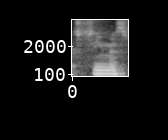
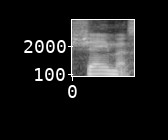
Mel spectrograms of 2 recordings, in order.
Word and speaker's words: Seamus: uh fearless leader our Overlord Seamus Finnegan or is it Sheamus I made you pronouncing that wrong I pronounced everything wrong it's totally wrong anyways Overlord Finnegan there we go I'm pretty sure I'm pronouncing Finnegan right it's Sheamus okay thank you yeah I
